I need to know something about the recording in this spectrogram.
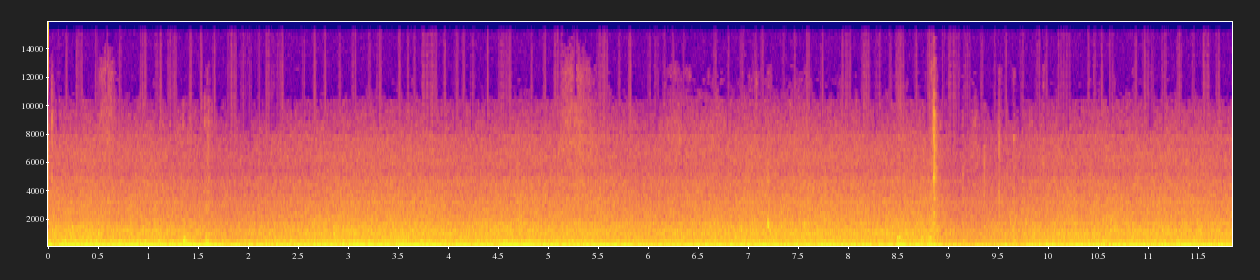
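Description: A car engine hums steadily.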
